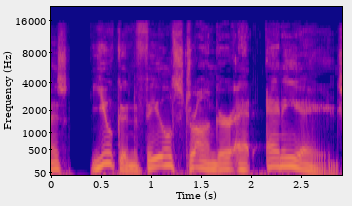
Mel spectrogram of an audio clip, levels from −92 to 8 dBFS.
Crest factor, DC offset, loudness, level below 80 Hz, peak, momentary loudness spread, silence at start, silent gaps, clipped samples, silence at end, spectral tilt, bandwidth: 12 dB; under 0.1%; -31 LUFS; -46 dBFS; -18 dBFS; 5 LU; 0 s; none; under 0.1%; 0 s; -5.5 dB/octave; 16 kHz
